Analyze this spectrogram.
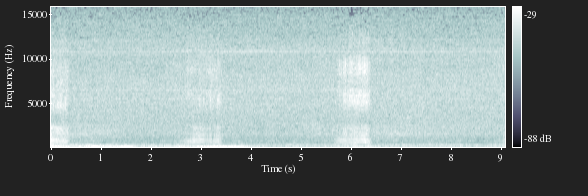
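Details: A 10-week-old French Bulldog puppy's first snore: soft snoring with rasping breaths in a low, steady rhythm.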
